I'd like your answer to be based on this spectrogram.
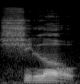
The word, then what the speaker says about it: Shiloh: As our translations reveal, one camp transliterates the Hebrew S-Y-L-H. Pronounced Shiloh. In the Hebrew, it's just the consonants, and you have to supply the vowels. And most commonly, Shiloh.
